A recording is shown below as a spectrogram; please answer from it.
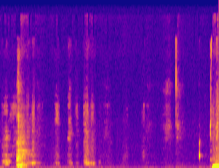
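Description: A pen scratches out numbers by hand on paper, a few short soft strokes separated by pauses, close and quiet with near silence between them.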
